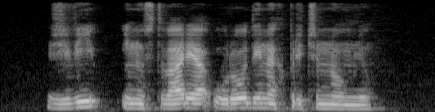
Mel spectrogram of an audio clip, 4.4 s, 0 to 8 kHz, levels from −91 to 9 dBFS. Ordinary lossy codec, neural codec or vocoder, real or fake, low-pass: none; none; real; 7.2 kHz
